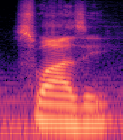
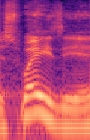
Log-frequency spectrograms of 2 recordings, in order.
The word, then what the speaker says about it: Swazi: But I want to win now, Swazi. I've been calling you Swayze. It's Swazi. Okay.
